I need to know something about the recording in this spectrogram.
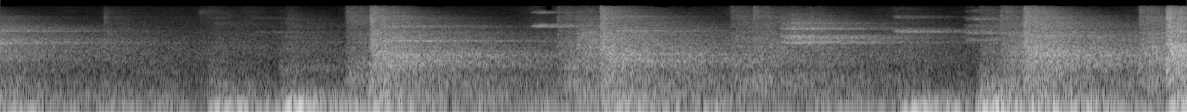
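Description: A squash ball smacks against the walls in a hard echoing court.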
